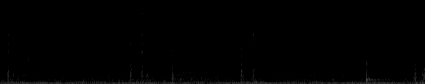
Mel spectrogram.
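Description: Near silence with several faint computer mouse clicks, some in quick pairs, over a low steady room hum.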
